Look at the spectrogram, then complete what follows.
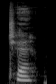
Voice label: "Cè", Italian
